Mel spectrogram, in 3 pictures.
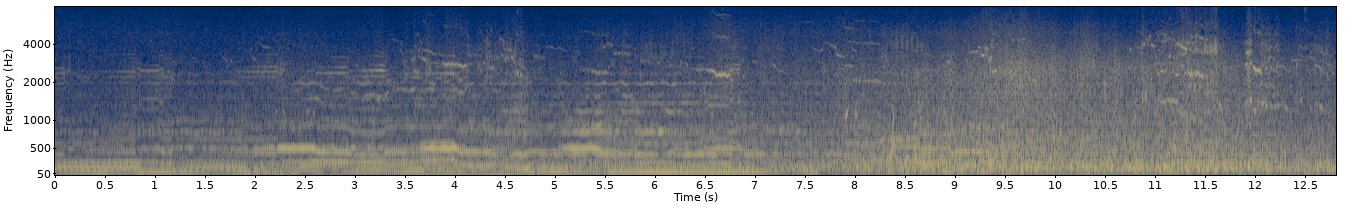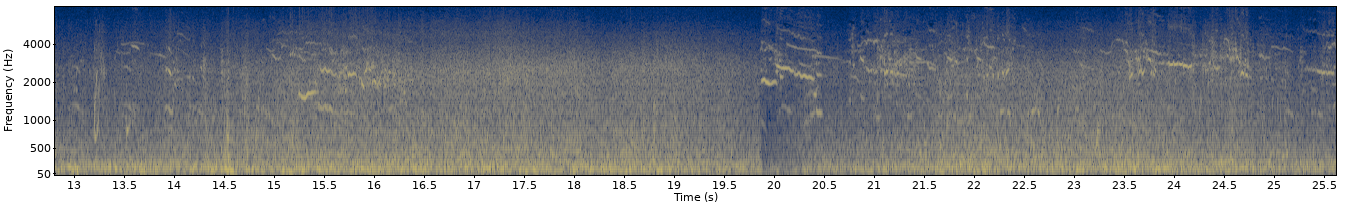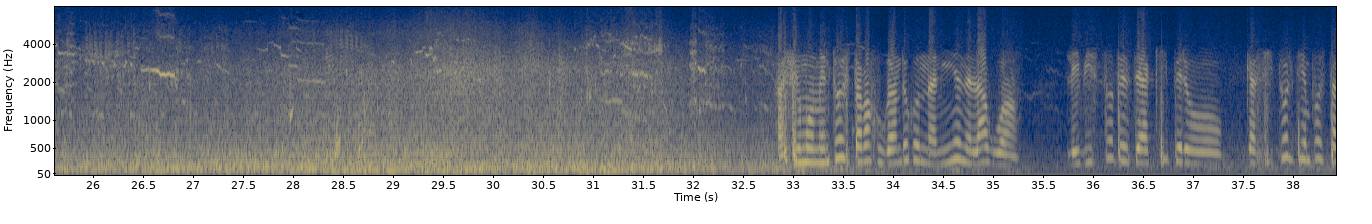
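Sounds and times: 
large ocean waves crashing: 0:00.0 - 0:38.4
speech: 0:33.3 - 0:38.4.

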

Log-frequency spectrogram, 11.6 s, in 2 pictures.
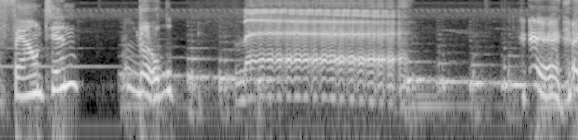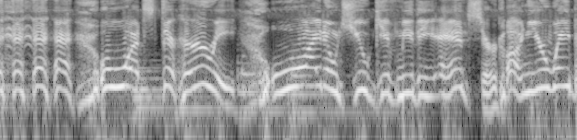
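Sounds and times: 
speech: 0:00.2 - 0:03.0, 0:05.4 - 0:11.5
goat bleating: 0:02.3 - 0:04.2
laughter: 0:05.1 - 0:08.9.

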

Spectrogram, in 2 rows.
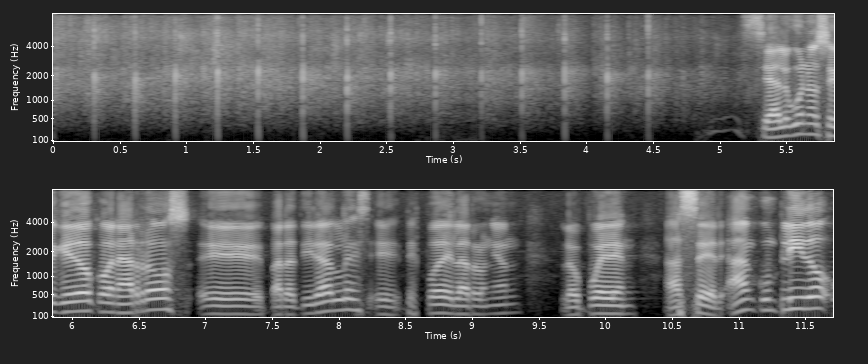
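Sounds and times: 
audience applause for a couple: 0:00.0 - 0:05.2
speech: 0:05.2 - 0:11.6.

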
